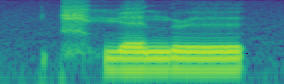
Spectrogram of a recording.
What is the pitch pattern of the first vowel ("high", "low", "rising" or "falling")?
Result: high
